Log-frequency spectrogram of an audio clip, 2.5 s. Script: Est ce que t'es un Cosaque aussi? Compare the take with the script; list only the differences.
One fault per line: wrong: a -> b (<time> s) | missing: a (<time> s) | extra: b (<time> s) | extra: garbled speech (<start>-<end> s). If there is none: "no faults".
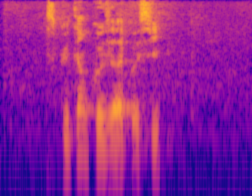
no faults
